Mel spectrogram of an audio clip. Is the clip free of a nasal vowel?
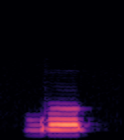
yes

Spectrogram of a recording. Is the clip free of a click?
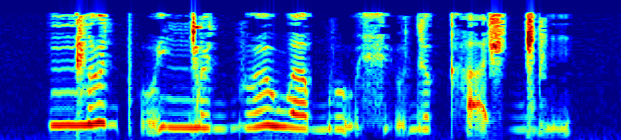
no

